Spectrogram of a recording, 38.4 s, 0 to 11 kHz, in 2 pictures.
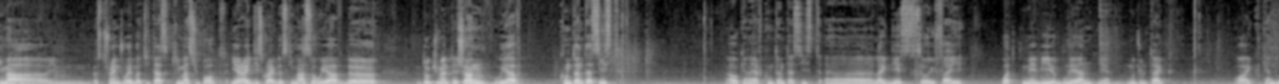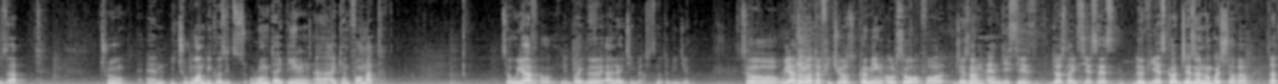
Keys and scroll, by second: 10.7 ctrl+space, 18.0 ctrl+space, 21.7 ctrl+a, 23.4 ctrl+s, 24.4 ctrl+3.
